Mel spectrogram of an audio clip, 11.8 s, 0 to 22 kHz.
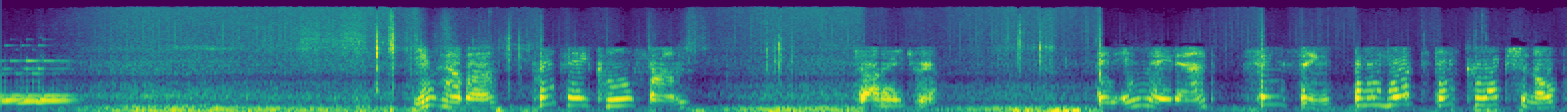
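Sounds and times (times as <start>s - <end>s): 
electronic phone ring inside a car: 0.0s - 0.6s
steady low rumble inside a car: 0.5s - 11.7s
speech: 3.1s - 5.3s, 6.4s - 7.1s, 8.3s - 11.7s.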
